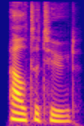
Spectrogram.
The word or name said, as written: altitude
